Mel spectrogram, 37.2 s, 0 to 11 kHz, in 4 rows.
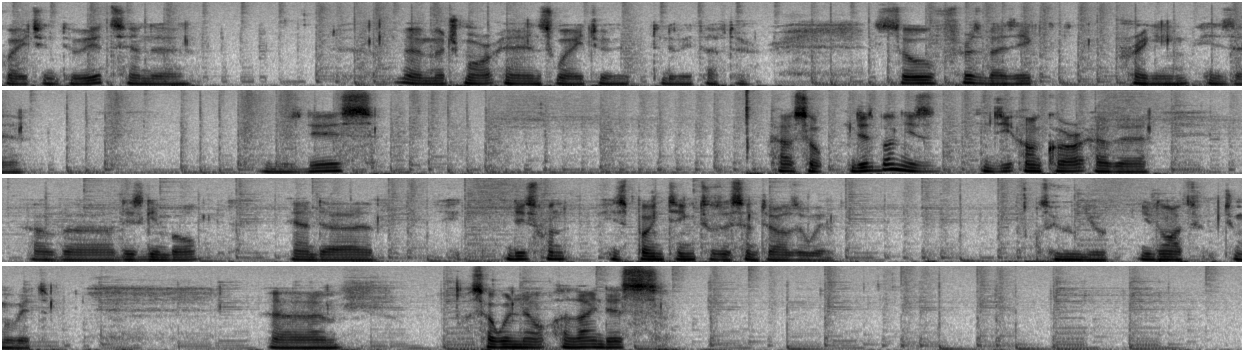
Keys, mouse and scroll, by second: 2.7-3.9 scroll up 4, 3.9-6.9 middle drag, 6.9 click, 8.4-12.4 middle drag, 12.4 click, 13.7-15.7 middle drag, 15.7 g, 17.5-20.6 middle drag, 20.7-23.3 middle drag, 23.3 click, 24.5-26.7 middle drag, 26.7 g, 28.1-31.0 middle drag, 31.0 ctrl+Tab, 31.5 click, 32.8-33.6 middle drag, 33.6 g, 34.8-37.2 middle drag.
